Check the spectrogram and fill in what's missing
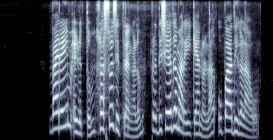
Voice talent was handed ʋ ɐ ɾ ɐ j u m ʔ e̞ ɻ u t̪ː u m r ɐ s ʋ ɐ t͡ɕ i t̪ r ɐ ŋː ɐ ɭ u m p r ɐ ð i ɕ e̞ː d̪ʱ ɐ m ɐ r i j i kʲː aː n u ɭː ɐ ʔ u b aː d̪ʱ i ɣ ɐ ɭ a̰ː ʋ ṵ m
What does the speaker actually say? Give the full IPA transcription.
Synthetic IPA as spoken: ʋ ɐ ɾ ɐ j u m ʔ e̞ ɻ u t̪ː u m r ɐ s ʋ ɐ t͡ɕ i t̪ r ɐ ŋː ɐ ɭ u m p r ɐ ð i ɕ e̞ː d̪ʱ ɐ m ɐ r i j i kʲː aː n u ɭː ɐ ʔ u b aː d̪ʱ i ɣ ɐ ɭ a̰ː ʋ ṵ m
